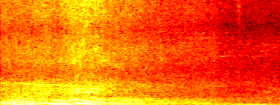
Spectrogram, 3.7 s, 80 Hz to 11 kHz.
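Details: Toyota 1GD/2GD diesel engine running with a rough, steady whirring rumble from worn alternator bearings, which are to be replaced.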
